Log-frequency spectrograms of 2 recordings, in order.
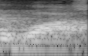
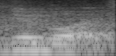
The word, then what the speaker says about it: Du Bois: because it's Du Bois. I Du Bois, yeah. But I say Dubois, because I like to sound French. But thank you. No, I'm from... He's actually pronouncing it correctly, we pronounce it wrong, that's right, yeah.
